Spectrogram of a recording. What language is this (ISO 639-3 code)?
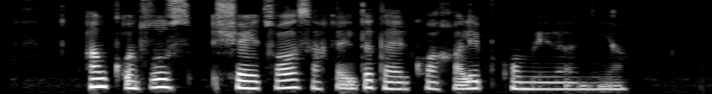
kat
